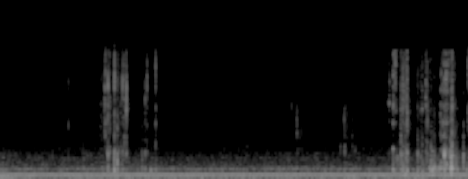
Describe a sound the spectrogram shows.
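A young woman crunches on a crispy snack close by.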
